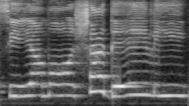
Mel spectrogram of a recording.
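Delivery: sugary sweet, high voice. Speaker retells how Lema reacted to a man in an advert: imitating Lema's sweet voice. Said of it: "with that her sweet voice would be like".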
